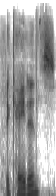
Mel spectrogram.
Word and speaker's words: Decadence: as I had actually just bought the Danganronpa Decadence, or yeah, Decadence is how you say it.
